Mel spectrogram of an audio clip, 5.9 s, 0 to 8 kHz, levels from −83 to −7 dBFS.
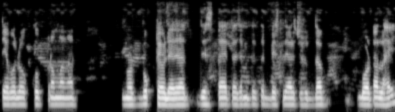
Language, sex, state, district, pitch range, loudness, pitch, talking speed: Marathi, male, Maharashtra, Dhule, 130-135 Hz, -18 LUFS, 135 Hz, 150 wpm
